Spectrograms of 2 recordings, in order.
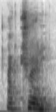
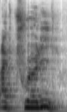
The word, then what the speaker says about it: actually: Actually. Et en plus, c'est même plus pire que ça. C'est pas actually, c'est actually. Actually. Comme s'il y avait un son che ici. Ça fait ach.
